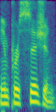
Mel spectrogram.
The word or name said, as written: imprecision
